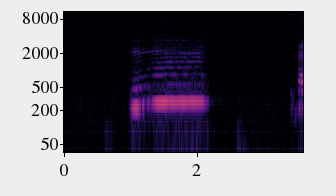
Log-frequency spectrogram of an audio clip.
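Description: A man sings a long, steady note.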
